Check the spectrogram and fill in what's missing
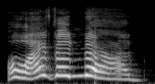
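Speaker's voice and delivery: high, loud, slow protest in the put-on voice; mock indignant. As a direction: insist you've been mad, hamming it. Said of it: "I don't think you've ever been mad".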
